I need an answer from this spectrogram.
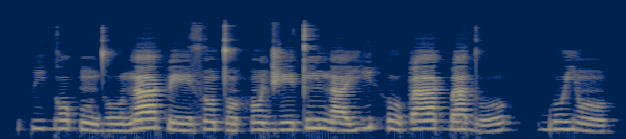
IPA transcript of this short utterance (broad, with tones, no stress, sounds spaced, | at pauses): p i˧ ɡ ɔ˧ p ũ˨ d oː˨ n aː˦ k͡p eː˨ s ɔ̃˧ t ɔ̃˨ h ɔ̃˧ d͡ʒ e˧ t ĩ˦ n a˧ j i˦ h o˦˨ ɓ aː˦ ɡ͡b a˦ d o˨˦ | b o˧ j ɔ̃˨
